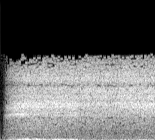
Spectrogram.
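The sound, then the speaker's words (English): A loud, steady hiss of a vacuum leak from a large line to the PCV valve under a car hood, sharp and airy, running unbroken over a low engine rumble with no voices. “When you opened the hood, all you heard was this.”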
